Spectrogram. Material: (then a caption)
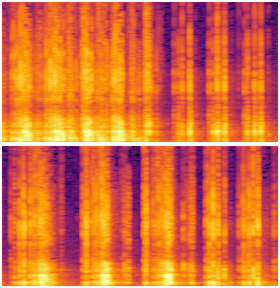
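Faux leather. Long fingernails on both hands scratch the corner of a hollow box covered in black crocodile-texture faux leather. The result is bursts of dry, crackly scraping at an uneven, fairly quick pace, with bright raspy texture and no lingering ring between strokes.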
